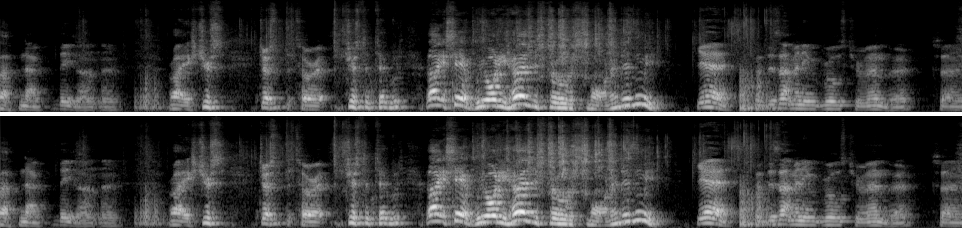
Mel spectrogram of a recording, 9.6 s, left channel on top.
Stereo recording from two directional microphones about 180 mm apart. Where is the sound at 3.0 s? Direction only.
15° right (ahead or behind).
